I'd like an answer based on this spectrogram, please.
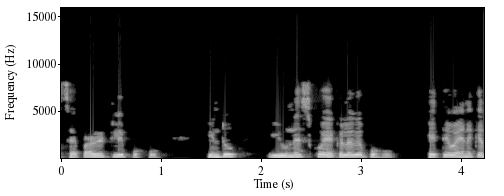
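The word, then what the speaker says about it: UNESCO: হোনেস নয় কিন্তু জিবিলাকে আকু আমি একে লগে উচ্চারণ করি দিব যে ইউনেস্কো আমি ইউএনএ টু ইউএনও টু ইউএন ও ও সেপারেটলি পহু কিন্তু ইউনেস্কো একে লগে পহু এতেও এনেকে ন পহে ইউএন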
